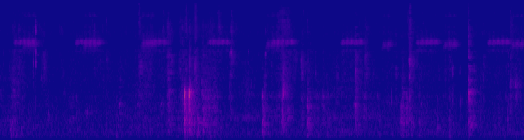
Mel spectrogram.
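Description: Close-up mukbang eating sounds from hand-eating rice and curry: irregular wet smacks, clicks and chewing, the loudest a little under four seconds in. Throughout, a short high-pitched chirp repeats about once a second.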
